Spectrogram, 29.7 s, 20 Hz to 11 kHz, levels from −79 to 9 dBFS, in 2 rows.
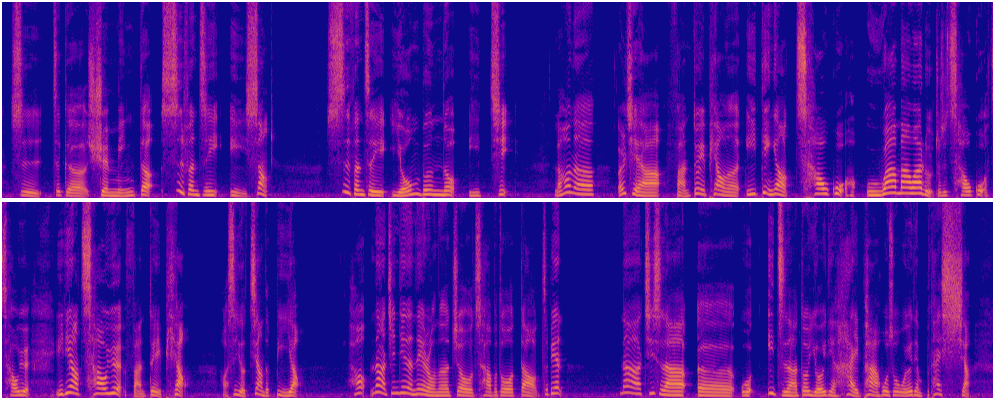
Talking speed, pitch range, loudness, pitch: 210 characters per minute, 185-270 Hz, -22 LUFS, 210 Hz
